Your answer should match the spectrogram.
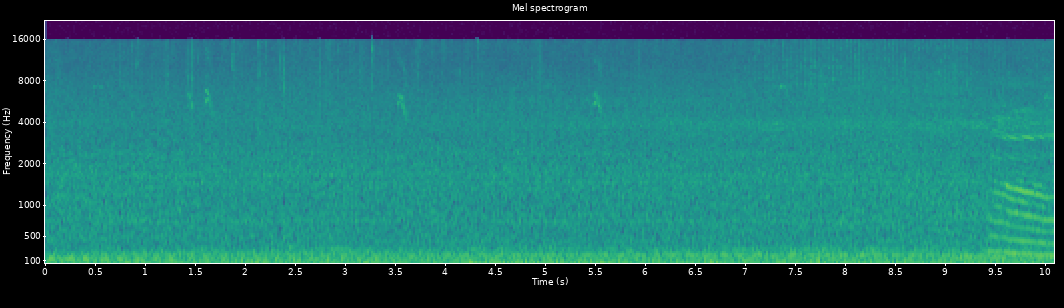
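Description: Steady low rumble of idling car engines and parking-lot traffic, with a few faint, brief high chirps from small birds. A woman's voice starts just before the end.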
